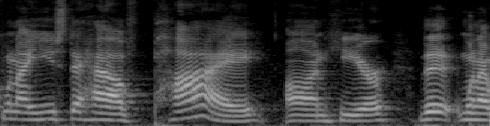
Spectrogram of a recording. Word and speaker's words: pi: but did you know did you know that pi is actually pronounced P it's true pi is pronounced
